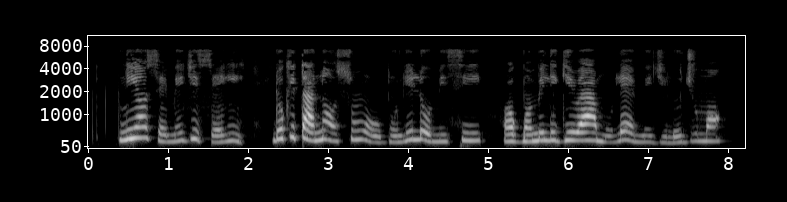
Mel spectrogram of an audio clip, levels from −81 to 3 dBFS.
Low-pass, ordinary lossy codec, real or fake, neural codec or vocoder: 7.2 kHz; MP3, 32 kbps; real; none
